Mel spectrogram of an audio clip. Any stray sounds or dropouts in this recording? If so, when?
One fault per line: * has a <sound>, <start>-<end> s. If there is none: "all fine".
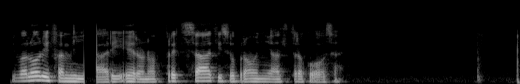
* has a dropout, 0.8-1.0 s
* has a thud, 4.8-5.0 s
